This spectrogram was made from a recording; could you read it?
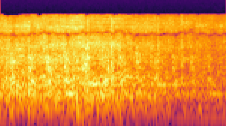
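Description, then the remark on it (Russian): A train rolls past on the rails, a steady loud rumble with rhythmic clatter of wheels, continuous throughout with no voices. “Вот и все, заехал поезд!”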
